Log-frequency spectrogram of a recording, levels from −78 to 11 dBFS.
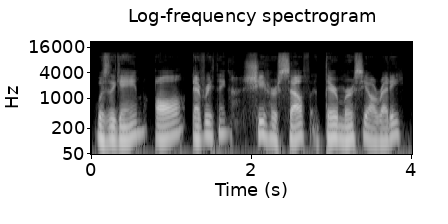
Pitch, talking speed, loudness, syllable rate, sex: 120 Hz, 165 wpm, -18 LUFS, 5.1 syllables/s, male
